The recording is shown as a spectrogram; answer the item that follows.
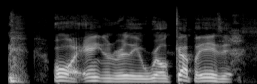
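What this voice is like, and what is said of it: Put-on accent. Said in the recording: “do it in the accent”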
